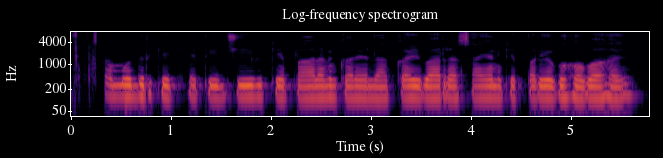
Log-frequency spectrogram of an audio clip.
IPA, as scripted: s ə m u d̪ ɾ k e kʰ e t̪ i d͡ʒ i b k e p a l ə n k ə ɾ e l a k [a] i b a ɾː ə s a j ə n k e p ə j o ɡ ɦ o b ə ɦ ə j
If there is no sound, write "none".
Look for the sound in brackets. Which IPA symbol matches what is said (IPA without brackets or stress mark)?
ə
